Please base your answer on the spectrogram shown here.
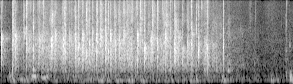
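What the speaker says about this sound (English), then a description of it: "let's give Director Days a big round of applause for that" A meeting audience gives a round of applause to a district director, dense clapping from many hands that holds steady for several seconds and then thins and fades, heard at moderate distance in a quiet hall.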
